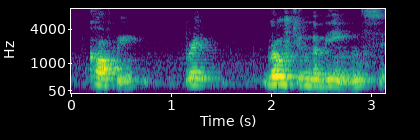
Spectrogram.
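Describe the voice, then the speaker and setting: A woman speaks at a very slow pace, her pitch moving in an ordinary way. Noticeable background noise can be heard. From England. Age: old. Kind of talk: interview answer. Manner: hesitant.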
